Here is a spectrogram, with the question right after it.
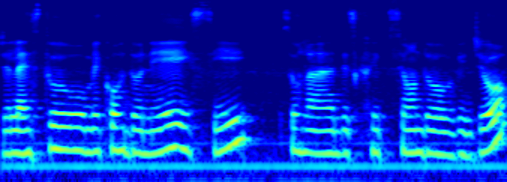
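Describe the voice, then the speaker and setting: A woman with a non-native accent, very deep and low in pitch, at a very slow pace, with audible room echo. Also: ordinary pitch variation. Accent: foreign accent in French. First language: not French (speaking French). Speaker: energy therapist. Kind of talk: casual vlog talk to camera. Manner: hesitant with many fillers.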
